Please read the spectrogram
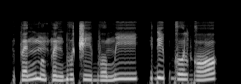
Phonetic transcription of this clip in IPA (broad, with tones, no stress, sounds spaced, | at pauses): p ɛ˨˦ ŋ m ũ˨ p ɛ̃˨ ɡ͡b u˧ t͡ʃ iː˨ b oː˨ m iː˦ | ɗ iː˦ p ɡ oː˧ l ɡ ɔ˨˦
